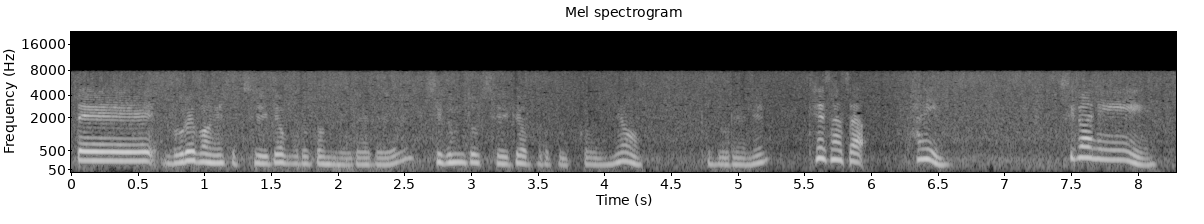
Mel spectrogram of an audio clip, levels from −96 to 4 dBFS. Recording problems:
high frequencies cut off; noticeable; nothing above 7.5 kHz
garbled, watery; slightly
hiss; noticeable; throughout; 10 dB below the speech

